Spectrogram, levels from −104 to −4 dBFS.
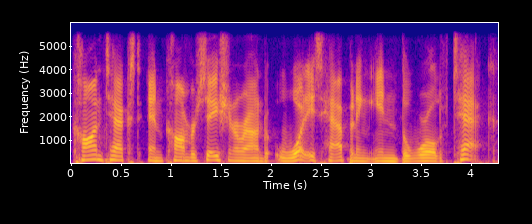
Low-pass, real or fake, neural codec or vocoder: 5.4 kHz; fake; vocoder, 44.1 kHz, 80 mel bands, Vocos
